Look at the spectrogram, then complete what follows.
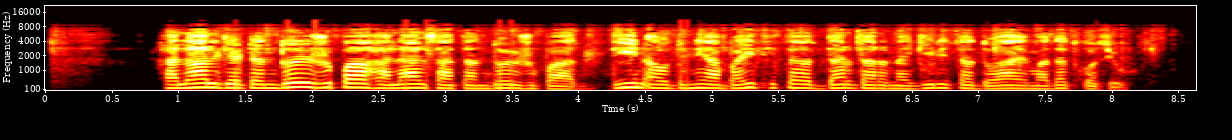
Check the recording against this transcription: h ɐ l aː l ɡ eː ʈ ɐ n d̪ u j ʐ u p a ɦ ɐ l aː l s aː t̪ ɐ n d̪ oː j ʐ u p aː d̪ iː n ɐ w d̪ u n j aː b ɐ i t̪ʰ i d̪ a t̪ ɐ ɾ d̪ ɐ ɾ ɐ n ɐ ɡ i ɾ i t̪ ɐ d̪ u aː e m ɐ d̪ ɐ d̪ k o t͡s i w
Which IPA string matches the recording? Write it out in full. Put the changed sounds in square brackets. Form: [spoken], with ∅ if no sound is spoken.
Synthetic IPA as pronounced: h ɐ l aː l ɡ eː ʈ ɐ n d̪ [o] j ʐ u p a ɦ ɐ l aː l s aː t̪ ɐ n d̪ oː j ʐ u p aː d̪ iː n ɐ w d̪ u n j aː b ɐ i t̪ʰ i [t̪] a [d̪] ɐ ɾ d̪ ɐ ɾ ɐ n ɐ ɡ i ɾ i t̪ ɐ d̪ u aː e m ɐ d̪ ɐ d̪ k o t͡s i w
